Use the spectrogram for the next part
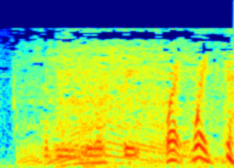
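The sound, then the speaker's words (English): A small engine, like a chainsaw, drones steadily and then revs up in three quick, rising-and-falling bursts, loud and buzzy with a strong harmonic whine. “He's putting on a chainsaw.”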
